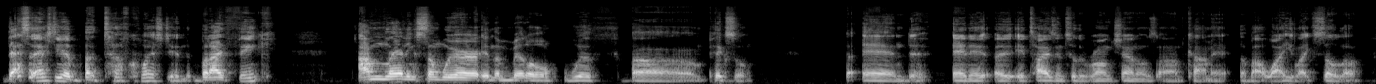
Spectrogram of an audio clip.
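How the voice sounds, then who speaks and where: A man with a fairly low, husky voice talks on a fan panel. He is emphatic and colloquial, circling around his points in a loose, passionate conversational style. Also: unhurried, darkish tone. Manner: emphatic, rambling, colloquial phrasing. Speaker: fan panelist on a live show. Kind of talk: casual passionate fan discussion.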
